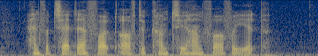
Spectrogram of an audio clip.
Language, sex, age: Danish, male, 22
